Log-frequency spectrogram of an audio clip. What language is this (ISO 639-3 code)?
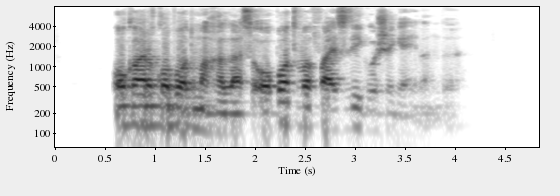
uzb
